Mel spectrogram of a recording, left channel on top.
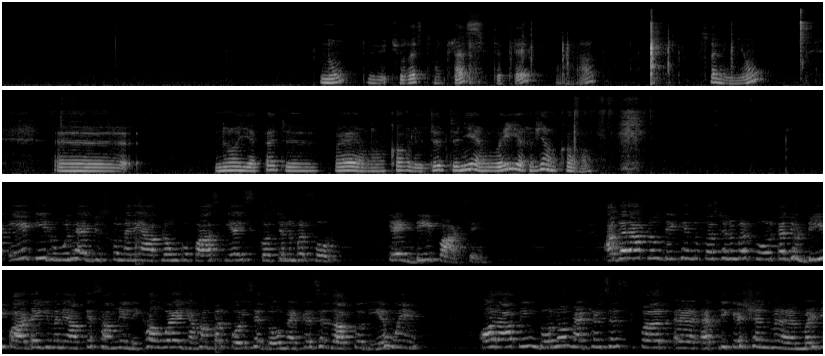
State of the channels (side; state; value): both; different; correlation 0.00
